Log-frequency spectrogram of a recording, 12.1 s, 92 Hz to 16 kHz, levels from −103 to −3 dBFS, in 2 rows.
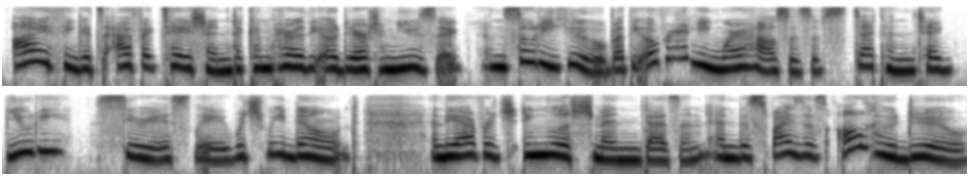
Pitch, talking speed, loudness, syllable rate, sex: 280 Hz, 180 wpm, -15 LUFS, 5.7 syllables/s, female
